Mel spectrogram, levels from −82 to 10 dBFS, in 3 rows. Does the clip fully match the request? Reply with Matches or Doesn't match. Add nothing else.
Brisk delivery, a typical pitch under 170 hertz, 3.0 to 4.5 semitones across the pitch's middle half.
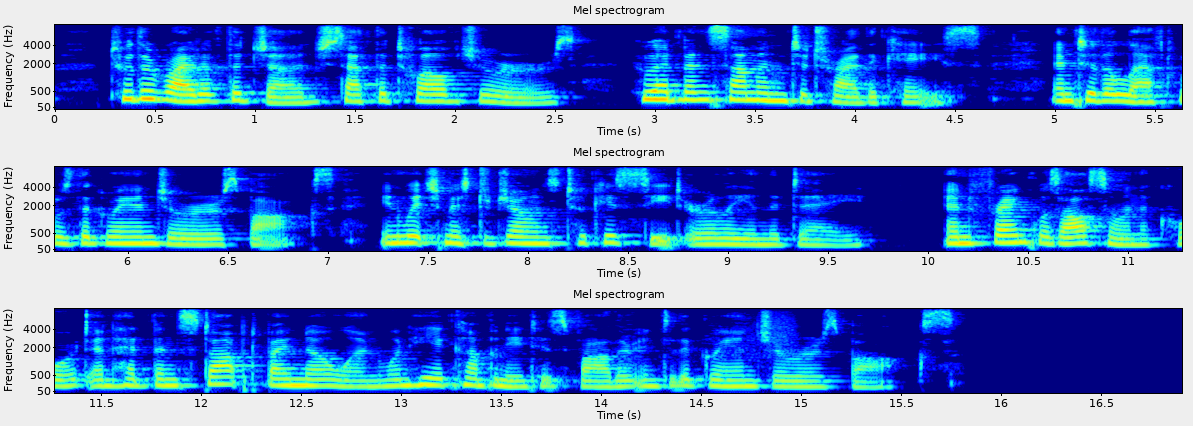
Doesn't match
